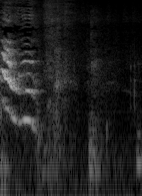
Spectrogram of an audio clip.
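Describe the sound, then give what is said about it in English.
A dog named Wendell yelps and whimpers in a high, excited burst at the start, freaking out, then softer whines and small yips trail off, with no one talking. “Dogs! Hang on one second.”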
